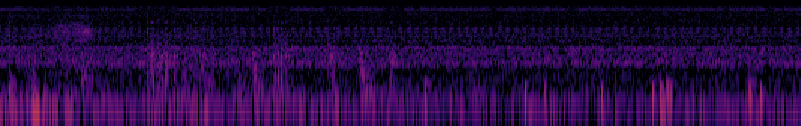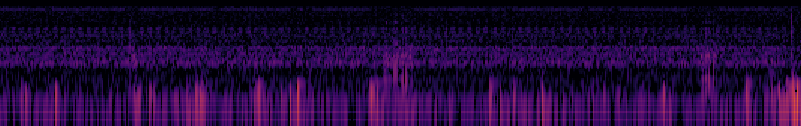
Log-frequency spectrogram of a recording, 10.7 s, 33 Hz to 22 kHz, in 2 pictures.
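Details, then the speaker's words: HP 15-ay163nr laptop, WD Blue WD10JPVX 1TB 5400 rpm hard drive, good health and temperatures but slow, under a CrystalDiskMark read-write test: faint irregular soft ticks and thumps over a quiet hum; normal seek noise. "but it says the hard drives are in good health and temperatures are right but it's slow"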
